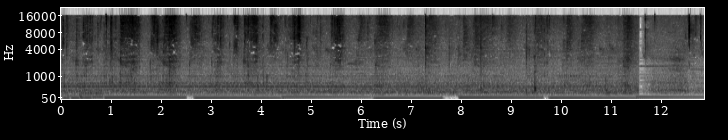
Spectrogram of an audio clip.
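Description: Spaghetti tossed and stirred into a carbonara sauce with salmon in a pan, giving soft continuous scraping, squishing and utensil clinks against the pan at close range, alone with no talk.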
